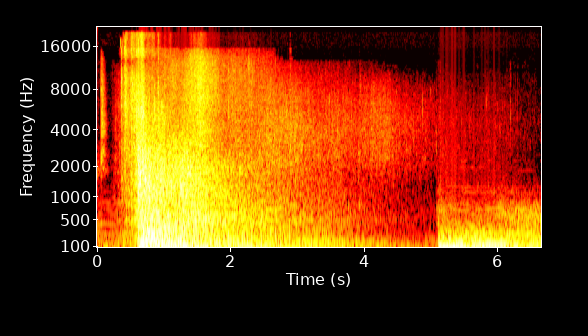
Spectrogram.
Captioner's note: crashing; water splashing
